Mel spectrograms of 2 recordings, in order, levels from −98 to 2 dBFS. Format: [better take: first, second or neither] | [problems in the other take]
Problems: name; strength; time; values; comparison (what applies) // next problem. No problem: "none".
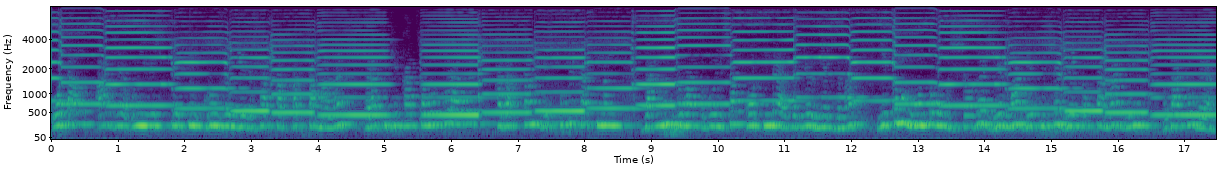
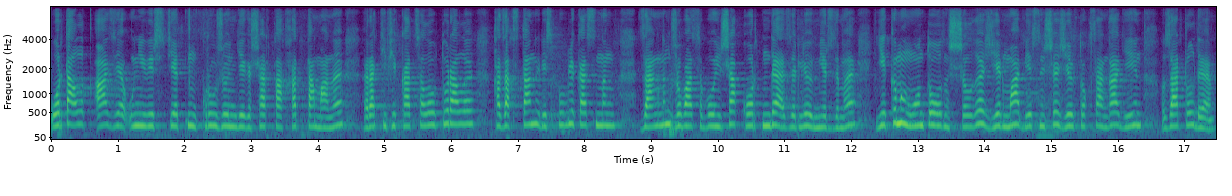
second | background sound (Bowed string instrument); as loud as the speech // room echo; dies away in 0.9 s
